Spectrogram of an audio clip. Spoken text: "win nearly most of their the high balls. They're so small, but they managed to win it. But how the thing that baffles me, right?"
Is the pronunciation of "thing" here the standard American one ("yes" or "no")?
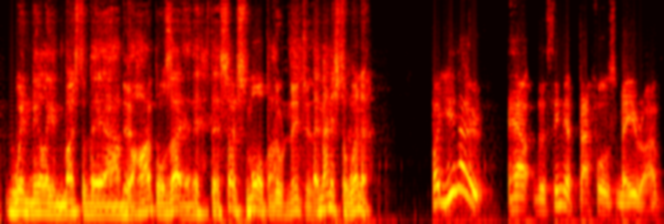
yes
